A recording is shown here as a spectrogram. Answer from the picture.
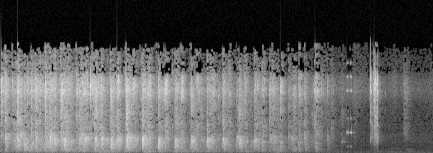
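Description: A small group of people clapping, starting at once and dying away about six and a half seconds in, followed by a short noise near the end.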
